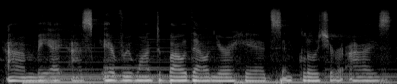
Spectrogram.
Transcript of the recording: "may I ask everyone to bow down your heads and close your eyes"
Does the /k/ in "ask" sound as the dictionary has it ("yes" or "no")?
yes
